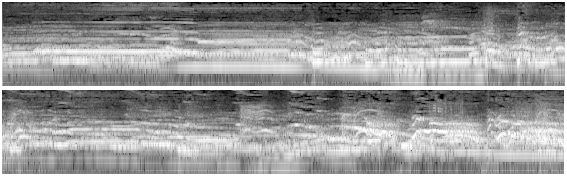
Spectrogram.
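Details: A chorus of howling dogs: long drawn-out tones held steady, then bending and wavering as more voices join, growing louder and more tangled toward the end.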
